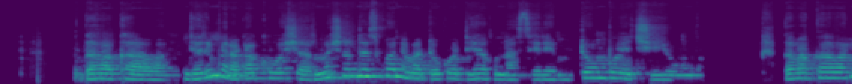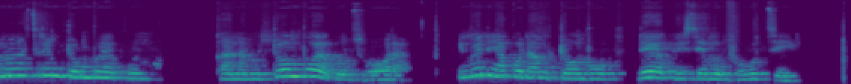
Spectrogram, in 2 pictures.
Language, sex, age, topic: Ndau, female, 25-35, health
